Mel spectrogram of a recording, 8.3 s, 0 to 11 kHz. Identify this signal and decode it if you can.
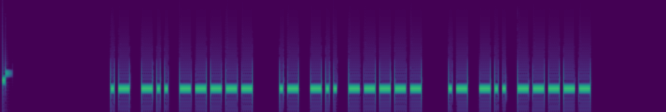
Morse code, heard as a keyed tone, about 25 wpm, 700 Hz. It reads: AD0 AD0 AD0
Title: Callsign Prefixes for Top 25 DXCC - Repeated 3x - 25wpm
